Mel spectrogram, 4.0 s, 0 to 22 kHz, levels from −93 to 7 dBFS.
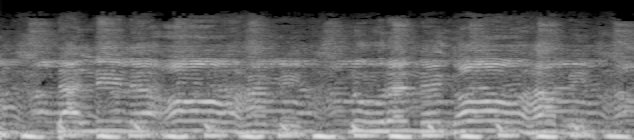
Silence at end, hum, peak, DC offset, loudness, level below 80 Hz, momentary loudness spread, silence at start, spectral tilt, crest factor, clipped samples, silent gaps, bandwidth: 0 s; none; 0 dBFS; under 0.1%; -14 LUFS; -42 dBFS; 3 LU; 0 s; -6 dB/octave; 14 dB; under 0.1%; none; 13.5 kHz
